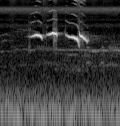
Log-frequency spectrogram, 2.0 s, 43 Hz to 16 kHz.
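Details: Oriental magpie-robin song used as a lure to rouse caged birds, recorded by phone in Tulus Rejo village, East Lampung, Lampung, Indonesia, on 30 July 2022: three clear whistled notes, slurred and gently wavering, over a quiet background.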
